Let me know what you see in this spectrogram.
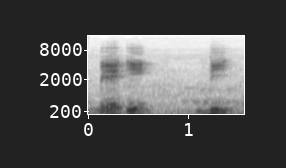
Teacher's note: Masuk ke huruf ba. Huruf ba keluar dari dua bibir, ya, dua bibir yang dirapatkan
